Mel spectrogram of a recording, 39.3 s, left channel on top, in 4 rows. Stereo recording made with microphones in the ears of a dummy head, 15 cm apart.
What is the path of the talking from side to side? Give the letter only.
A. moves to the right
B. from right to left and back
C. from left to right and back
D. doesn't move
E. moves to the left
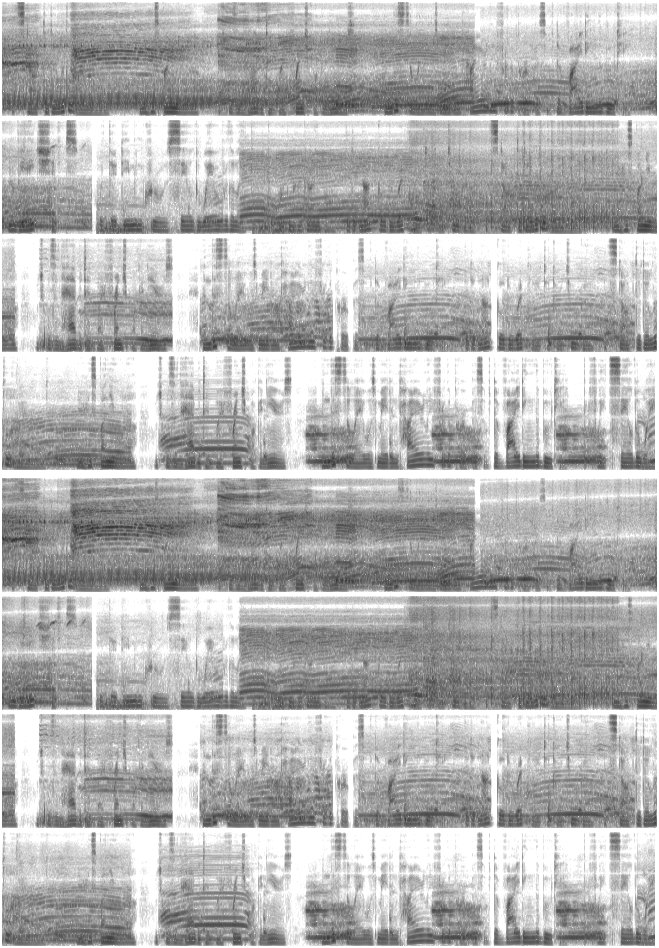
C.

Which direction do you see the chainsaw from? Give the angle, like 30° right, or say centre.
40° right.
